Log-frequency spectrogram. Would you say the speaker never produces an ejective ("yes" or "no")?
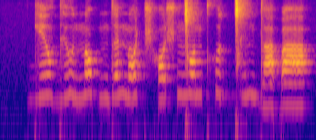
yes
